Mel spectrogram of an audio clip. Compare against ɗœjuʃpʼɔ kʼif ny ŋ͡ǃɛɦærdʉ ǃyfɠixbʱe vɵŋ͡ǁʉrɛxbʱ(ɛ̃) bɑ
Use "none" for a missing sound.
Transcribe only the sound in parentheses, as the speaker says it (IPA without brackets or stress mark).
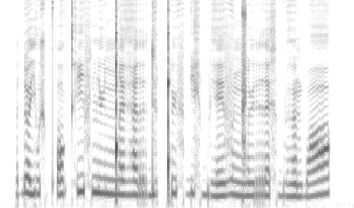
œ̃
